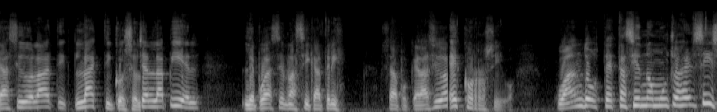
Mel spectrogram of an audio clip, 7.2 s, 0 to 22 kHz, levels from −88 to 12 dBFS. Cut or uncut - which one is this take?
cut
